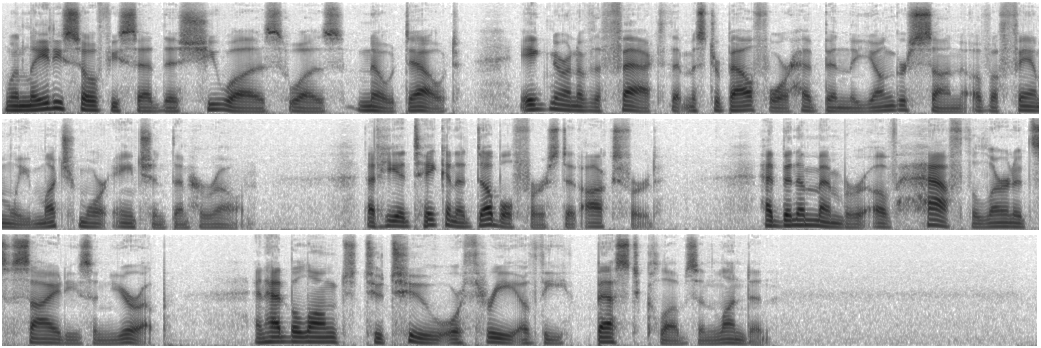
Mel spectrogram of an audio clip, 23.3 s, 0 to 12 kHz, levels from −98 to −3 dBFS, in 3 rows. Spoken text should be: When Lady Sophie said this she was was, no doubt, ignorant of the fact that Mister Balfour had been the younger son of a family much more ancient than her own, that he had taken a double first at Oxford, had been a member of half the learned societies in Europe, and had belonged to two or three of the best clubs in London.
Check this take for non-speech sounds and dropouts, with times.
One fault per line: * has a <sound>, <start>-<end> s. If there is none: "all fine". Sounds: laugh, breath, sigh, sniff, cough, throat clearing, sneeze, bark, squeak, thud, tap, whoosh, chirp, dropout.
all fine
